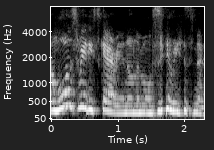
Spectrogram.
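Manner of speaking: speech broken up by laughs. Trying to turn to a serious point about the budget, laughing while talking. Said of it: "if I can stop laughing".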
